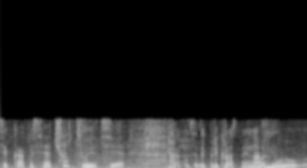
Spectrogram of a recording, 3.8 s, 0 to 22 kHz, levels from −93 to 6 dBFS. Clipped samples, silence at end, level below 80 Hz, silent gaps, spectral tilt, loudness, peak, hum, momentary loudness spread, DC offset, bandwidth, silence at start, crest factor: under 0.1%; 0 s; -36 dBFS; none; -5.5 dB/octave; -18 LUFS; -4 dBFS; none; 8 LU; under 0.1%; 6.8 kHz; 0 s; 14 dB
